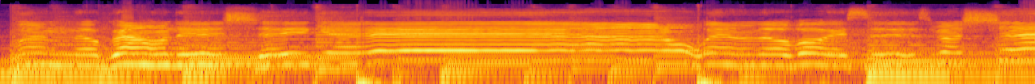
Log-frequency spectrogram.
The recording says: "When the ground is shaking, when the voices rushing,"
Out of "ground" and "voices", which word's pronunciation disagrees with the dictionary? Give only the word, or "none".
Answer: none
